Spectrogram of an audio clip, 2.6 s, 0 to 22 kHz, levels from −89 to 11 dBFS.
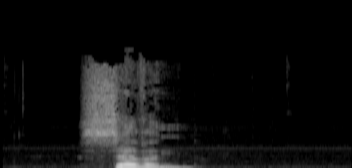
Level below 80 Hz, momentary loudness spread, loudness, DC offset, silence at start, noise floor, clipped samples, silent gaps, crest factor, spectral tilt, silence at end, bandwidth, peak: -56 dBFS; 20 LU; -19 LUFS; under 0.1%; 0.65 s; -71 dBFS; under 0.1%; none; 20 dB; -5.5 dB/octave; 1.25 s; 14.5 kHz; -4 dBFS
